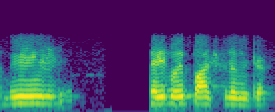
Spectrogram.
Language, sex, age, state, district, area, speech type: Hindi, male, 45-60, Uttar Pradesh, Prayagraj, rural, conversation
